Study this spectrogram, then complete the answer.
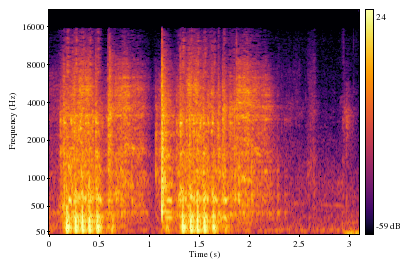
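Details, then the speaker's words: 1987 Johnson 4hp two-stroke outboard after a full service (spark plugs, impeller, gearbox oil): two short crisp bursts of running, the second revving up cleanly before easing off, and it shifts in and out of gear; normal running. "there we have one fully serviced Johnson for horsepower sparkplugs gearbox oil impeller and it works it runs up goes in and out of gear it is perfect very very good condition"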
